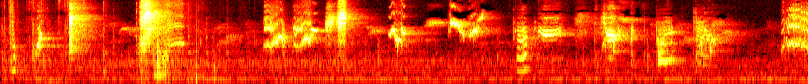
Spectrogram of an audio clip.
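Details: A green pet budgerigar that constantly talks, saying phrases like "good boy", "give kiss" and "peekaboo", chatters in quick, scratchy bursts of warbled and squeaky notes.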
